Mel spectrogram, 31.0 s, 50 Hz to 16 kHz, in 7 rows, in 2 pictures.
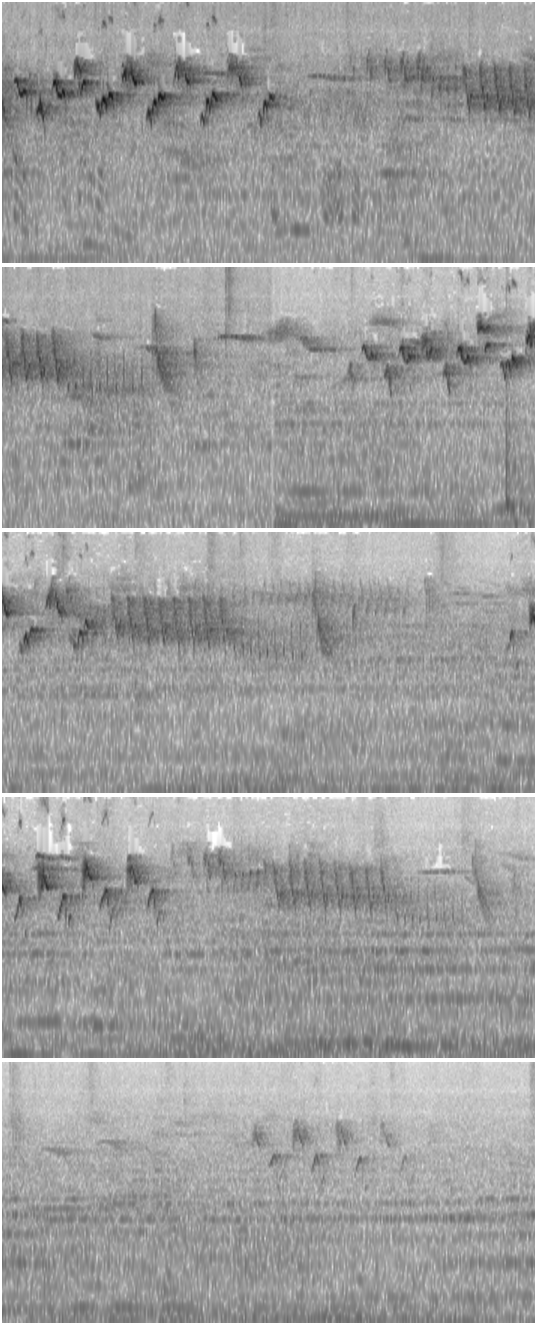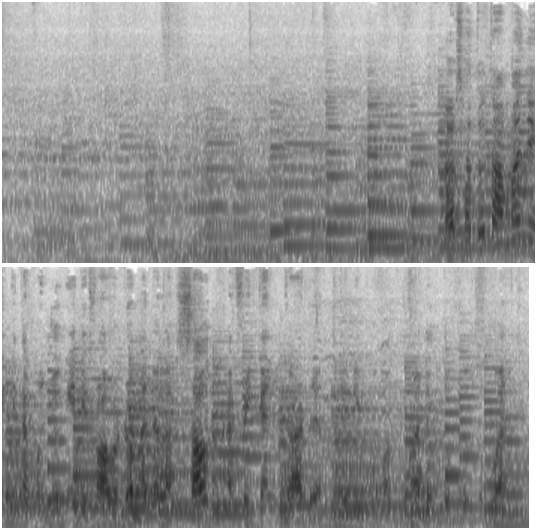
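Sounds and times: birds chirping and trilling: 0.0 - 31.0.

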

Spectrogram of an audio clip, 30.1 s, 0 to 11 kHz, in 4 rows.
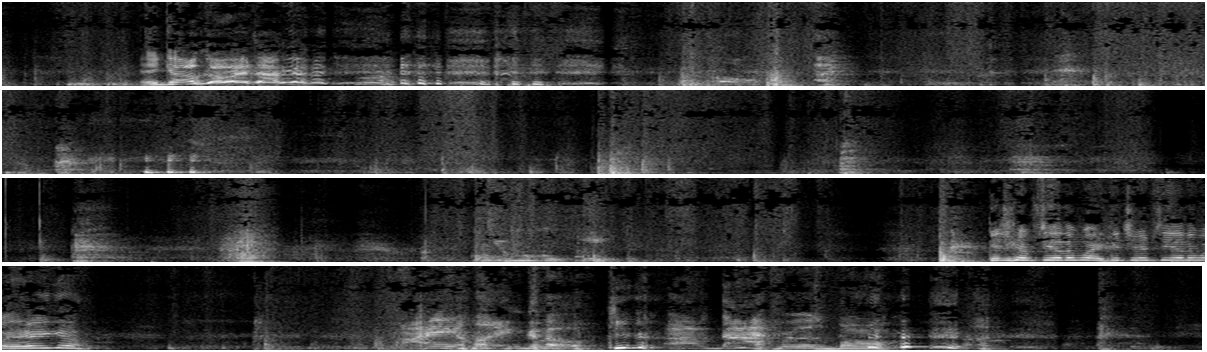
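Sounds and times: scuffling on foam mats: 3.2 - 12.8.

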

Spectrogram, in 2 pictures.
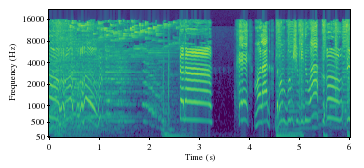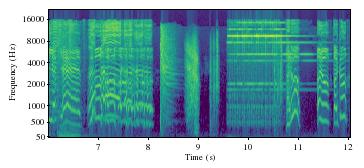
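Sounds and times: high cartoon gibberish voices: 0.0 - 1.1, 2.6 - 8.2
cartoon telephone ringing: 9.6 - 11.7.

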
